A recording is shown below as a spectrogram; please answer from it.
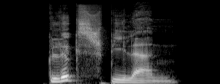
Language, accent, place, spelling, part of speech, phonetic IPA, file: German, Germany, Berlin, Glücksspielern, noun, [ˈɡlʏksˌʃpiːlɐn], De-Glücksspielern.ogg
- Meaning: dative plural of Glücksspieler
